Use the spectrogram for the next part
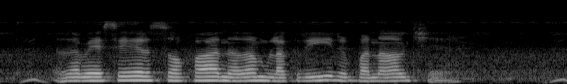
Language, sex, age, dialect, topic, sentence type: Magahi, female, 36-40, Northeastern/Surjapuri, agriculture, statement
